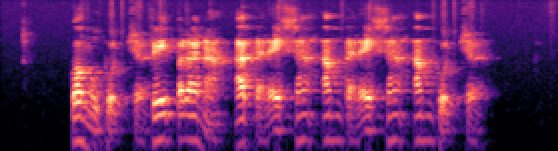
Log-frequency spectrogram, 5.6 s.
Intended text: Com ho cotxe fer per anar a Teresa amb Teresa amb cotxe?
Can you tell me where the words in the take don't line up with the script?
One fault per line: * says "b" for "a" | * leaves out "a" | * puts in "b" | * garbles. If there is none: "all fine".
all fine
